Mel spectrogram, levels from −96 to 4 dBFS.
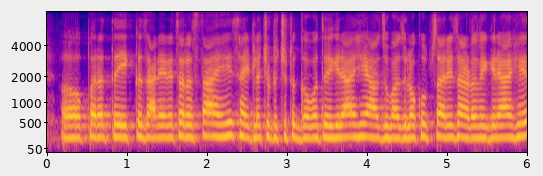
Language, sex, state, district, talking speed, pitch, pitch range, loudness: Marathi, female, Maharashtra, Dhule, 210 wpm, 225 Hz, 220-235 Hz, -12 LUFS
